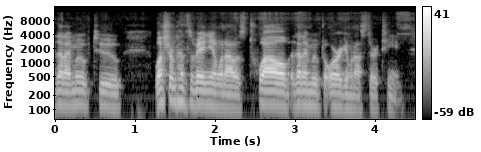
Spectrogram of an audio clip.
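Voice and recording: A man talks very fast at a medium pitch, his intonation fairly even. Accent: West Coast American.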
